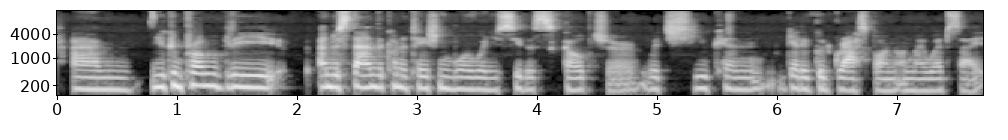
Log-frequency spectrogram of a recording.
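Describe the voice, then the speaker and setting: A woman talks at a moderate pace in a fairly low pitch, with hardly any pauses and a monotone, flat intonation. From raised internationally (Switzerland, Italy, Germany, USA, Austria). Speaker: artist and architect. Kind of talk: interview.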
